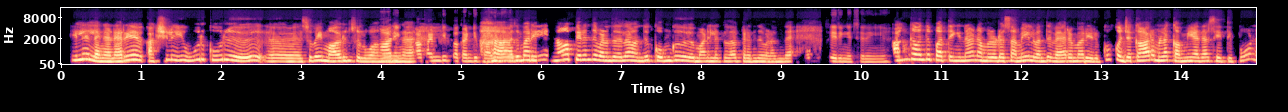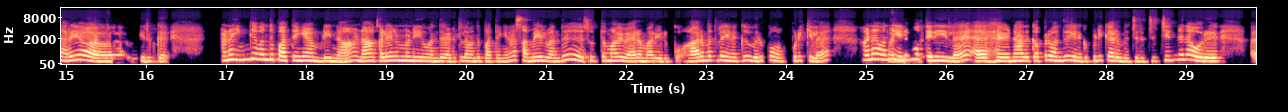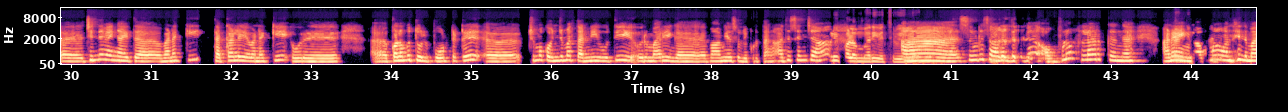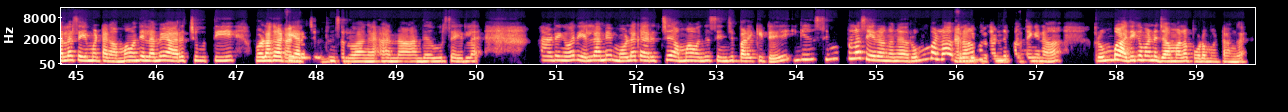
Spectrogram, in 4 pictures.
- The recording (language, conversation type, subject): Tamil, podcast, நாட்டுப்புற வாழ்க்கைமுறையும் நகர வாழ்க்கைமுறையும் உங்களுக்கு எந்த விதங்களில் வேறுபடுகின்றன?
- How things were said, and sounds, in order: in English: "ஆக்சுவலி"; chuckle; drawn out: "நிறையா"; other background noise; "பிடிக்கல" said as "புடிக்கல"; chuckle; "வதக்கி" said as "வணக்கி"; "வதக்கி" said as "வணக்கி"; laugh; chuckle; "மிளகு அரச்சு" said as "மொளகரச்சு"; "சாமான்லாம்" said as "ஜாமானலாம்"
